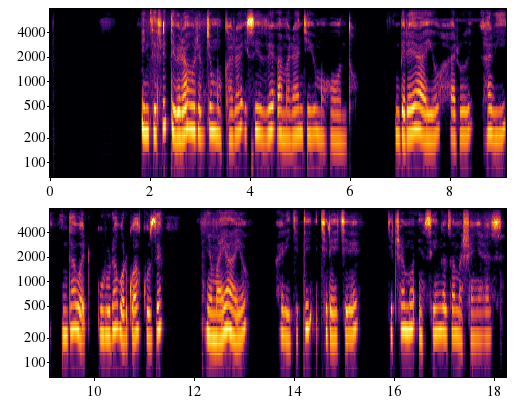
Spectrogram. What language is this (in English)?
Kinyarwanda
